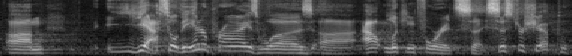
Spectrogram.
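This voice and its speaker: A man telling a story off the cuff as a panelist at a live fan panel, speaking in a halting, thoughtful way. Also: fairly high pitch, animated, fairly bright tone. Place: large convention stage. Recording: echoey hall PA with faint noise.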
